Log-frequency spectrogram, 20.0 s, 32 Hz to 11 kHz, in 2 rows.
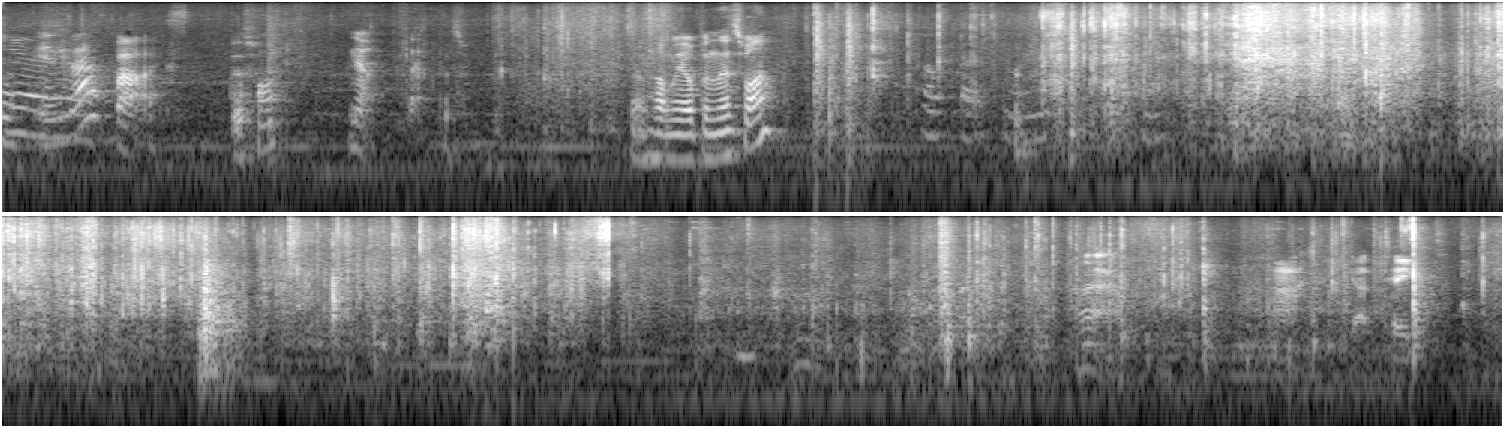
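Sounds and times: wrapping paper tearing and crinkling: 0:03.4 - 0:04.6, 0:05.3 - 0:20.0.

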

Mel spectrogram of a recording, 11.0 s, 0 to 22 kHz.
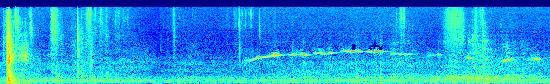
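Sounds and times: person whistling a slow tune: 0:05.0 - 0:11.0.

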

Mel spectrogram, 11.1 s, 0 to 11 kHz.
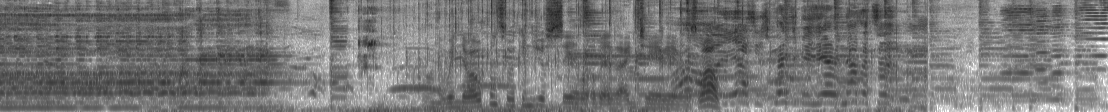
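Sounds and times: person singing: 0:00.0 - 0:03.2.

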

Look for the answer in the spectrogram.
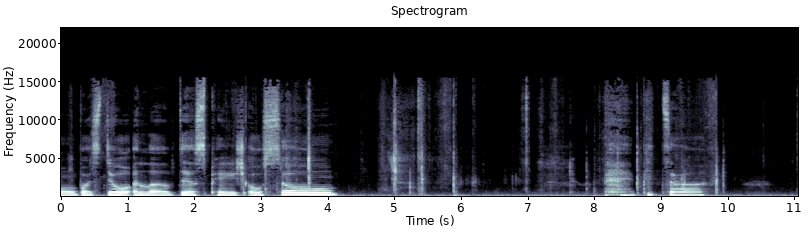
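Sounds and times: paper pages turning: 0:04.7 - 0:10.0.

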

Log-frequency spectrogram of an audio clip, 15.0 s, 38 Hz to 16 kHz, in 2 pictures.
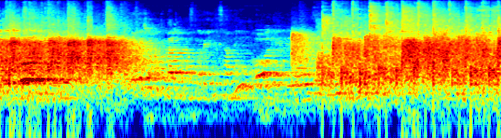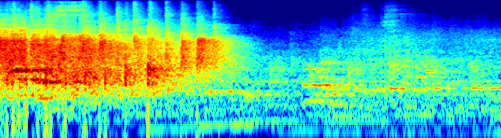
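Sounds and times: congregation applauding: 0:00.0 - 0:02.3, 0:04.4 - 0:11.3.

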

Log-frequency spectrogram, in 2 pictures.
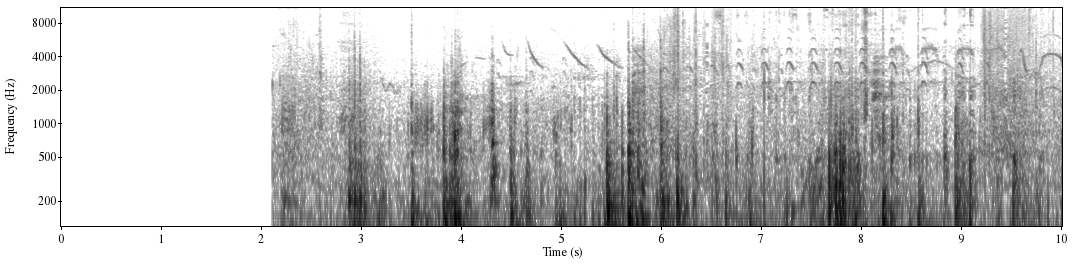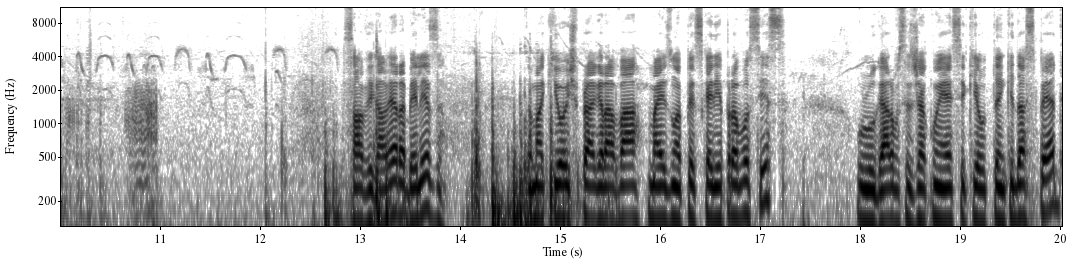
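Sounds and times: birds chirping: 0:02.1 - 0:20.0
knocks of camera and kayak handling: 0:02.3 - 0:11.0, 0:12.0 - 0:15.2.

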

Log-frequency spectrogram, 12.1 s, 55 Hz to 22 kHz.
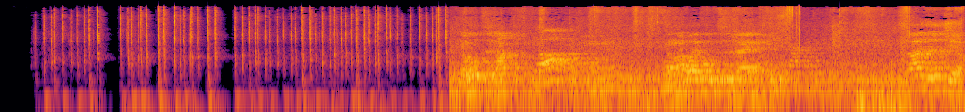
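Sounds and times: classroom hubbub: 0:05.6 - 0:12.0.

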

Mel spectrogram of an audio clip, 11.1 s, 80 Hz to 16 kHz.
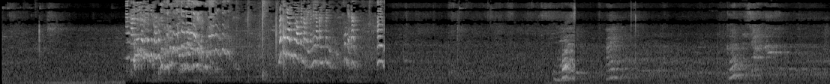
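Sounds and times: child squealing: 0:01.7 - 0:05.2.

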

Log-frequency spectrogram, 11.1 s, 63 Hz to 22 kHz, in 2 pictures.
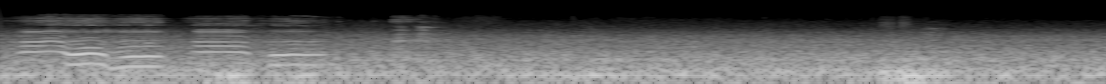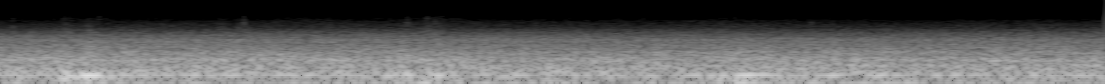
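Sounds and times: tyre and engine noise inside car: 0:00.0 - 0:11.0.

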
